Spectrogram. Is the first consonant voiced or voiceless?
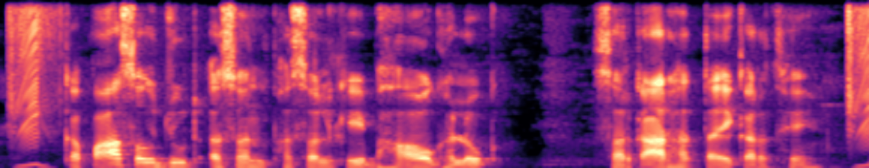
voiceless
